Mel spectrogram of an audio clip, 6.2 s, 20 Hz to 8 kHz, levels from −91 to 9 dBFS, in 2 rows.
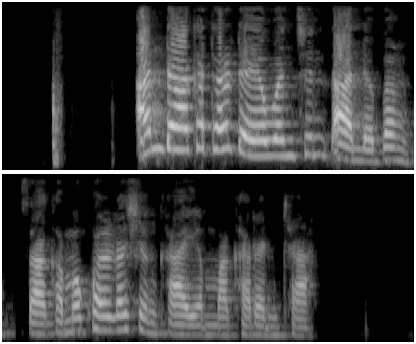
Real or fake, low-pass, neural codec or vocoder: real; 7.2 kHz; none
